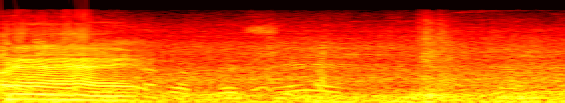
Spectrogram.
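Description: A man laughing for about half a second, then a lower background of street noise with faint traffic.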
